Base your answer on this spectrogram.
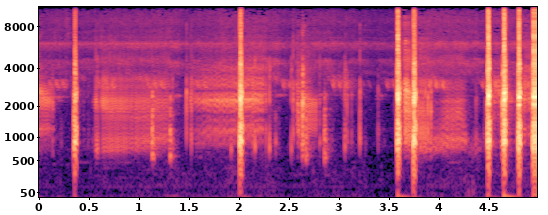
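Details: Buerger's frog calling from among rock crevices and grass, 22 July 2016 at 10:44: isolated taps, then rapid clusters of sharp clicks at the end, over a continuous low chorus of buzzy frog calls.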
